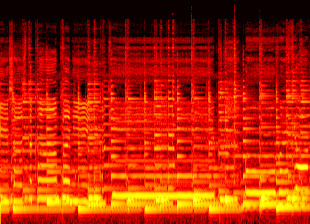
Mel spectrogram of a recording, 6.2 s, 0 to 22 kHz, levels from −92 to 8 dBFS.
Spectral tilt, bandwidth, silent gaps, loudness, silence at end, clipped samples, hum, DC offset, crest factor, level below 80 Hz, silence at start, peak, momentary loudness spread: -5 dB/octave; 15 kHz; none; -19 LUFS; 0 s; under 0.1%; none; under 0.1%; 14 dB; -70 dBFS; 0 s; -4 dBFS; 5 LU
